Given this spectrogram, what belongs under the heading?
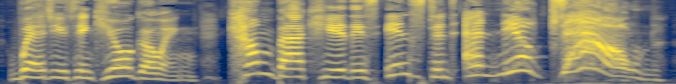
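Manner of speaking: high, slow, stern order; commanding aunt. Retold or imitated. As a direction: call him back like an outraged aunt, slow and high. Aunt ordering Joe back.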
